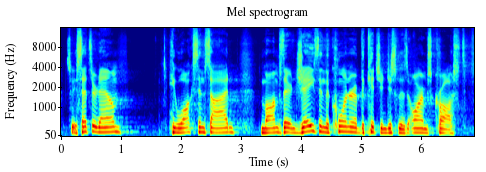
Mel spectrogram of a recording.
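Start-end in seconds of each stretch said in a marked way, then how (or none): none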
